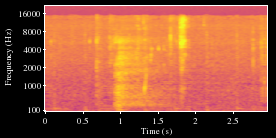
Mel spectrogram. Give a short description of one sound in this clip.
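Slushy ice crunches and splashes in a fishing hole.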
